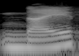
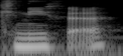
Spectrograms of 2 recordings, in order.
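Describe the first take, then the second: First: The k at the start is silent. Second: The k at the start is pronounced.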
